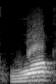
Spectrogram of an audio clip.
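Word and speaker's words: walk: फिर बात करना तो आपने कभी ध्यान दिया टॉक? टॉक बोलते हैं, ये भी साइलेंट है। तो चाहे टॉक है, वॉक है, इसमें एल साइलेंट है।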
